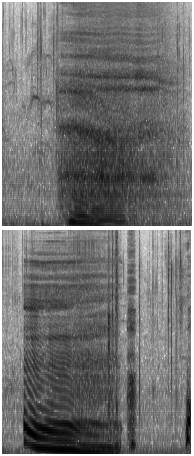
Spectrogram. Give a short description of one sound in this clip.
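A man yawns loudly with a long falling groan.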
